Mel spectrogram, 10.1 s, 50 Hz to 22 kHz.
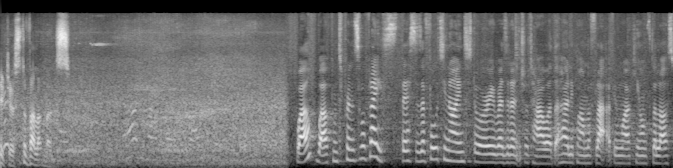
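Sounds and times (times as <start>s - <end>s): faint voices: 0.0s - 3.8s
city road traffic: 0.0s - 4.4s.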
